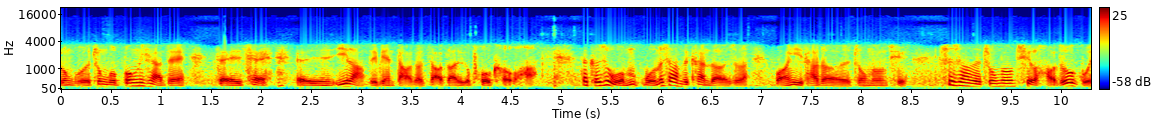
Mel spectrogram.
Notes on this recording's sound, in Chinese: 連線訪問。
